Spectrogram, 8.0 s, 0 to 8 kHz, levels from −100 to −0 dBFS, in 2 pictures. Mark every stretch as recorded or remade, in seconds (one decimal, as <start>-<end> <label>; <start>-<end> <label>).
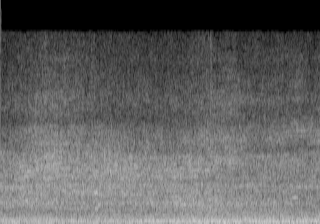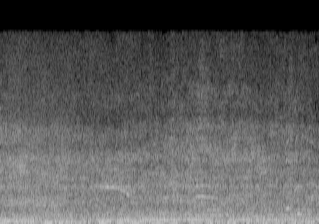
0.0-4.1 recorded; 4.1-4.9 remade; 4.9-8.0 recorded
